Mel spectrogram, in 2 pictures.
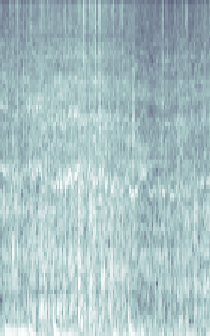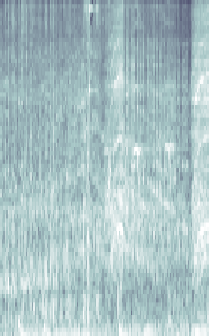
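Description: Electric RC monster truck driving on loose gravel: a high motor whine, with gravel clicking and crunching under the tyres. A louder whine that sweeps up and down in pitch starts near the end.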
